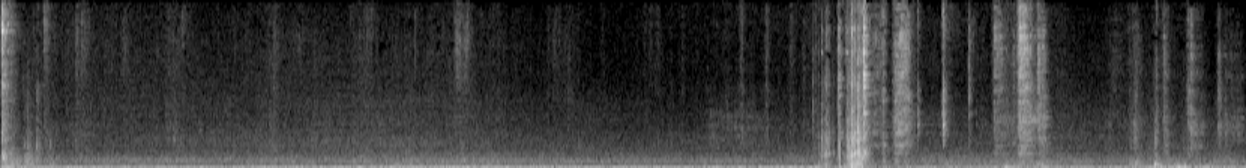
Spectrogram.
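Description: Steady low rumble of street traffic heard from inside a payphone booth. A sharp knock comes a little over halfway through, followed by lighter clicks and rattles as the payphone handset is taken up and handled.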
